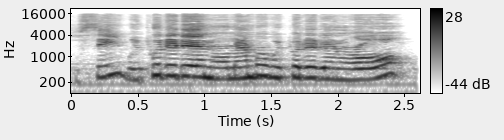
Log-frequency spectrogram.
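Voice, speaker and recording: A high-voiced woman in her forties from the US Midwest speaks fairly quickly with fairly even intonation and a slightly mellow tone. She casually explains a recipe step by step while cooking in her home kitchen, captured on a counter camera mic with slight background noise.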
